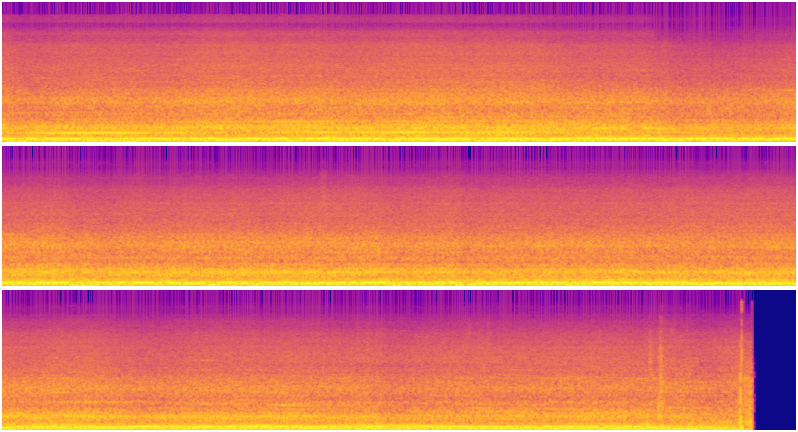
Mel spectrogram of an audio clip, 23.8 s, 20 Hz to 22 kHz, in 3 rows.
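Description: BMW 325 E36 race car's straight-six engine running steadily at speed, heard from inside the cabin as a loud, even low drone mixed with road and wind noise. It cuts off abruptly near the end.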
